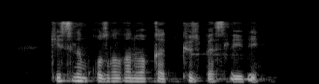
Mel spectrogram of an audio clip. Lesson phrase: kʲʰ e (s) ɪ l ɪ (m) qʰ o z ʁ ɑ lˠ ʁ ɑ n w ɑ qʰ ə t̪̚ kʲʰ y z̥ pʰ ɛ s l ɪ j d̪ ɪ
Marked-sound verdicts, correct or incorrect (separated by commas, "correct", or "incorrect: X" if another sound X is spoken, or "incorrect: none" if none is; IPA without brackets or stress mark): correct, correct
